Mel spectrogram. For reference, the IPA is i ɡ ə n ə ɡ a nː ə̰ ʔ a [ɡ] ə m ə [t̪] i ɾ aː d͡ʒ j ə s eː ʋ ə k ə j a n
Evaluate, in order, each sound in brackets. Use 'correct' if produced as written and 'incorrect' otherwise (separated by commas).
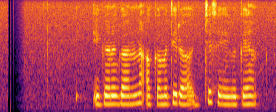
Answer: incorrect, correct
